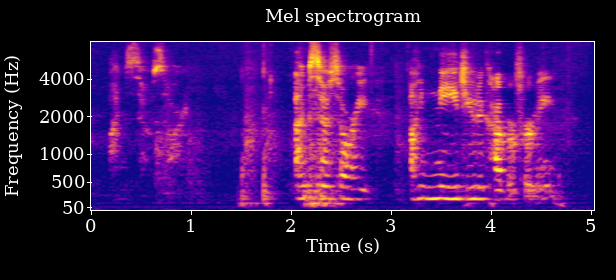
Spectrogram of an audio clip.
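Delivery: hushed stage whisper. Ode leans over to Mel and whispers to him; whispering. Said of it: "she whispers to him".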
